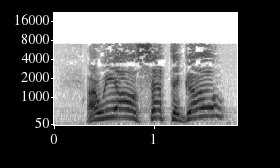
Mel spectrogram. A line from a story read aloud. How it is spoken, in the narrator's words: he shouted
